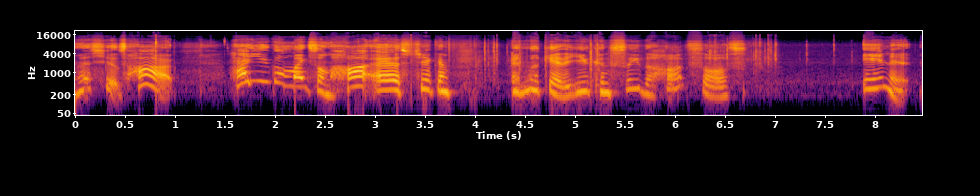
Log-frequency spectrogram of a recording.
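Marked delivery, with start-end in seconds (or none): 0.0-3.7 shocked by the heat. Real, not acted. Reacting to spicy chicken.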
